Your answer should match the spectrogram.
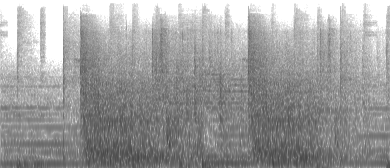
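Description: Two heavy gunshot blasts from a banana-plugged gun barrel, each a sudden loud boom followed by a short decaying rumble, spaced about a second and a half apart.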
